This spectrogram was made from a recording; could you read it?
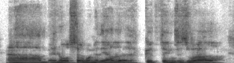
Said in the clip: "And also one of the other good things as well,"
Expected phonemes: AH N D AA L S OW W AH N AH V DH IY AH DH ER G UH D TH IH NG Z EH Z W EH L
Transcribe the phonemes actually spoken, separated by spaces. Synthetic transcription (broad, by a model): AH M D AA L S OW W AH N AH V DH IY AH DH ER G UH D TH IH NG Z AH Z W EH L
